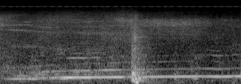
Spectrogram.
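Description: A small child crying in one long, drawn-out wail whose pitch rises slightly and then holds, with a single sharp knock about a second and a half in.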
